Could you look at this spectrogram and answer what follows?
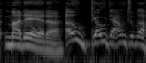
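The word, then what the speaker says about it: Madeira: now yet instead here you are sucking down madira wine like it's the first job you've ever had well Mary I just thought it was about time someone did some sucking in this house and it's pronounced Madera oh go down to the hob if you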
